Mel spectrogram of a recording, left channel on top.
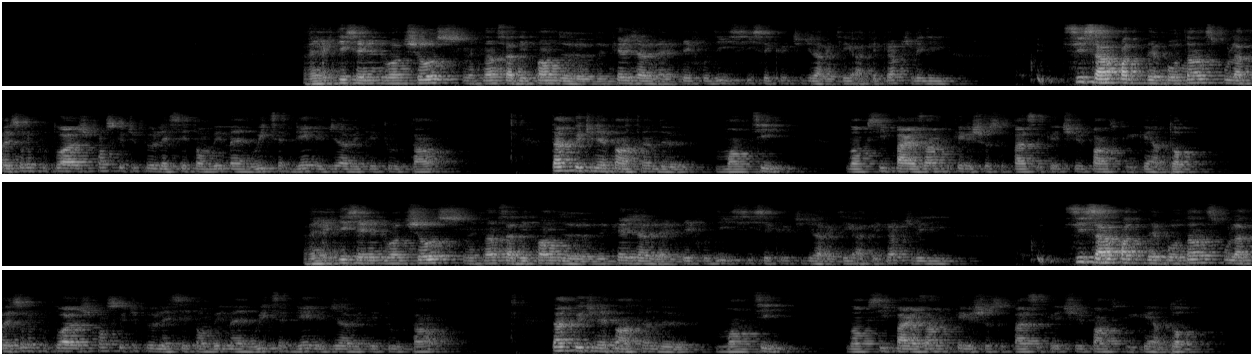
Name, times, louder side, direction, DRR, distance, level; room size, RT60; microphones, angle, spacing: voice 1, 3.0-9.4 10.3-16.8 18.0-19.4 19.6-20.3 20.9-24.3, left 1 dB, 80° left, -3 dB, 2.5 m, -34 dB
20.0 x 7.3 x 5.6 m, 0.75 s
head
